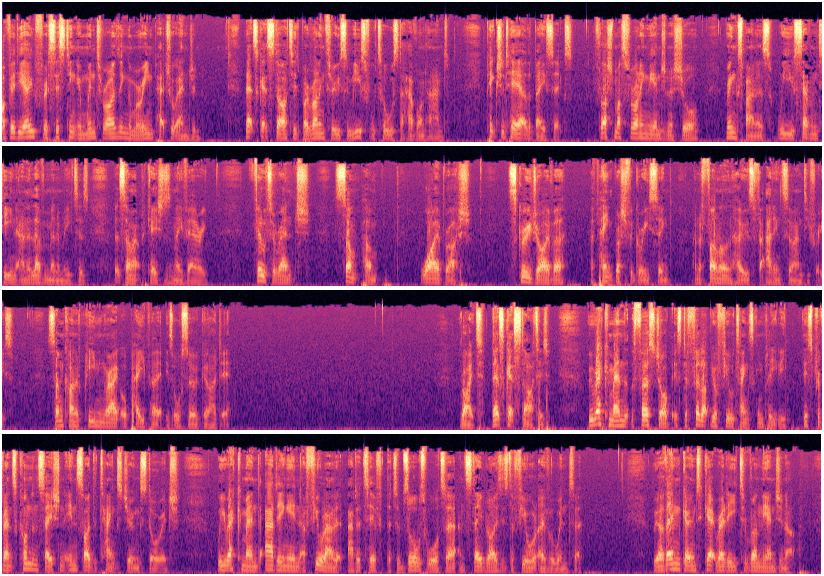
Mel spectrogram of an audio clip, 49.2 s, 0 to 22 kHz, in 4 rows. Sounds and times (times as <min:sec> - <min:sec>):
Speech: 0:00.0 - 0:03.0, 0:03.6 - 0:15.4, 0:16.0 - 0:28.1, 0:31.4 - 0:45.6, 0:46.6 - 0:49.0.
